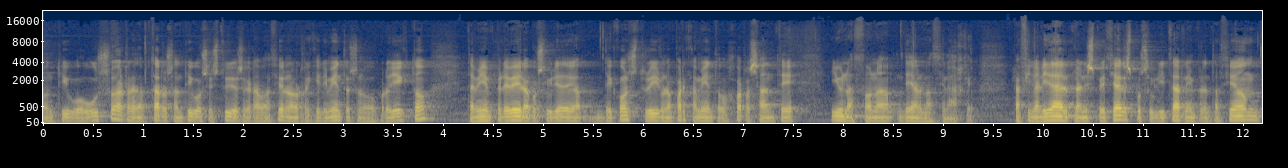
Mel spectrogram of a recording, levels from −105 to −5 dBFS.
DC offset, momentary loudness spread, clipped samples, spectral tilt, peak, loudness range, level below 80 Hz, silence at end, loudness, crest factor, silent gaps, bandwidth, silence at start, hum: under 0.1%; 10 LU; under 0.1%; -5.5 dB/octave; -6 dBFS; 3 LU; -50 dBFS; 0 s; -29 LUFS; 24 dB; none; 17 kHz; 0 s; none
